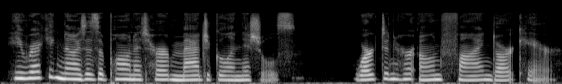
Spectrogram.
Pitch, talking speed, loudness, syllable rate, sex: 230 Hz, 150 wpm, -16 LUFS, 4.7 syllables/s, female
